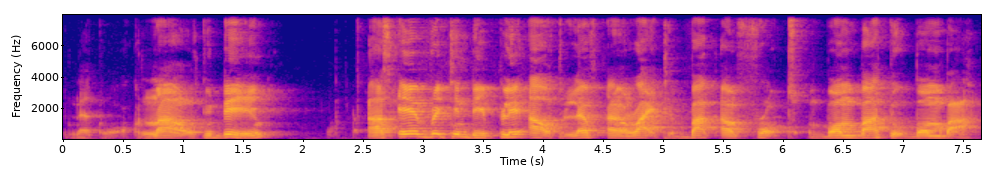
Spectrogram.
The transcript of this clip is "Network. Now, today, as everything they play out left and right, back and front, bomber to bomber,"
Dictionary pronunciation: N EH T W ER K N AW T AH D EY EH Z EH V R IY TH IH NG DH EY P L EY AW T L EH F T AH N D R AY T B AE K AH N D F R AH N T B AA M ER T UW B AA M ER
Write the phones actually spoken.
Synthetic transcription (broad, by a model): N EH T W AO K N AW T AH D EY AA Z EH V R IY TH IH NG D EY P L EY AW T L EH F T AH N R AY T B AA K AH N F R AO T B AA M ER T UW B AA M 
